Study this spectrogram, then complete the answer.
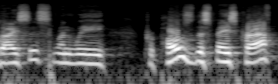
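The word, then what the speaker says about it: IS☉IS: slip of the tongue it was initially called Isis when we proposed the spacecraft back in 2010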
